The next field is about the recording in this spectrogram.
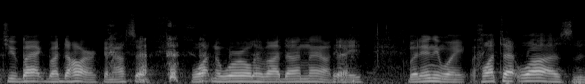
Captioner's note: laugher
